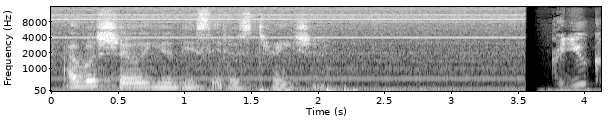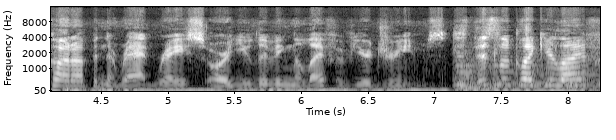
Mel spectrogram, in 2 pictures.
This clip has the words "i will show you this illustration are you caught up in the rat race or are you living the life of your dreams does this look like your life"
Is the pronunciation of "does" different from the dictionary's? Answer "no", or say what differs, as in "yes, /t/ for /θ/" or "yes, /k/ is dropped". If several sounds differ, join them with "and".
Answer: no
